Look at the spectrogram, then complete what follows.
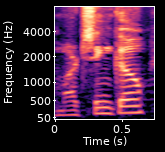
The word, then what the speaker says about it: Marcinko: real name is Nadia Marchenko I'm guessing at the pronunciation there by the way it is M AR CIN Marcinko and before that I guess her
